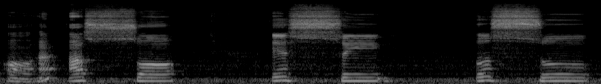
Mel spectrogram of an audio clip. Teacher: উসু যেমন আমরা সুকুনও ধরেছিলাম এখানেও ধরবো আর সদ হবে একটু মোটা প্রকৃতির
